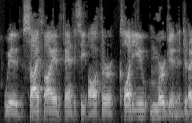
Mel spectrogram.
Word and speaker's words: Claudiu Murgan: ottawa book expo with sci-fi and fantasy author claudio mergen did i pronounce that correctly perfectly thank you okay all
